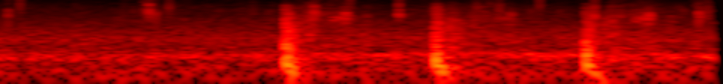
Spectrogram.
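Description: Steady rain falls in the video game Fire Emblem: Three Houses, a constant soft hiss broken by a few louder drop-like ticks about every half second, heard alone without voices.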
